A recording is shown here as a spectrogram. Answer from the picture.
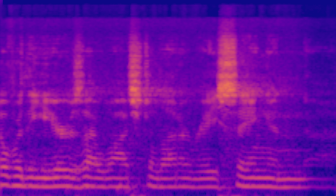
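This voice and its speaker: A man talks in an American accent at a fairly high pitch. His intonation is monotone and flat, with audible room echo. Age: 70s. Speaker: racing photographer. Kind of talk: interview. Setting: on-site at hall of fame. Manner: halting, many fillers.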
